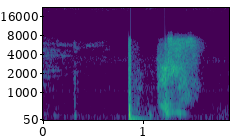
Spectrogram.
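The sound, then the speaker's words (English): A single sneeze: a sharp, explosive burst followed by a breathy, hissing exhale, with no one talking over it. “Bless you.”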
